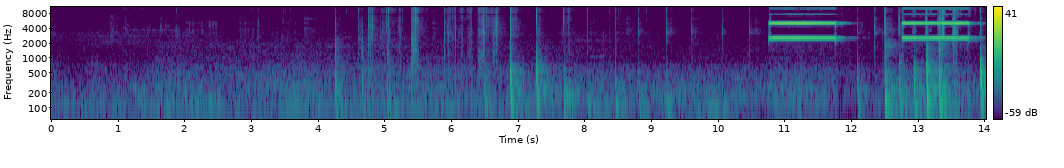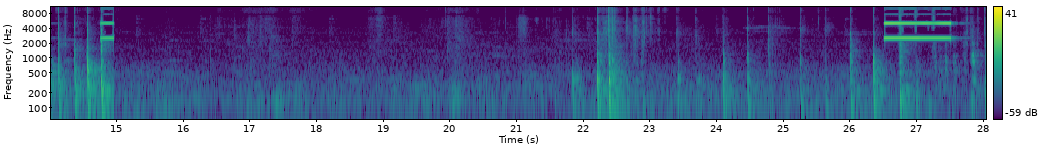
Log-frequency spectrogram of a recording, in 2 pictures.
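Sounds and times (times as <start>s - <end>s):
high-pitched buzzer tone: 14.8s - 15.0s.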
